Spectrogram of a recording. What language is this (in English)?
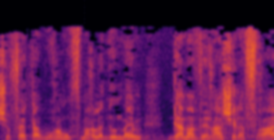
Hebrew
